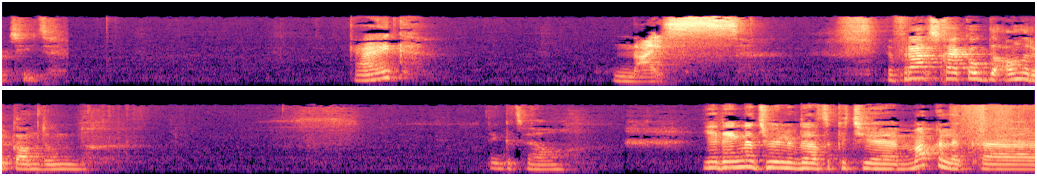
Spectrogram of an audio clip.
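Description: A young woman talks close by with animation, in short bursts.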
